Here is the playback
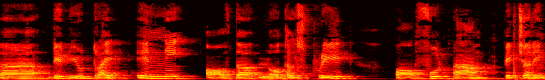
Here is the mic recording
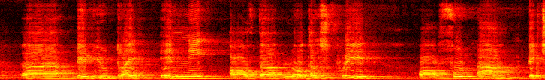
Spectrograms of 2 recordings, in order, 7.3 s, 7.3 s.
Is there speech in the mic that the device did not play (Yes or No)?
No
